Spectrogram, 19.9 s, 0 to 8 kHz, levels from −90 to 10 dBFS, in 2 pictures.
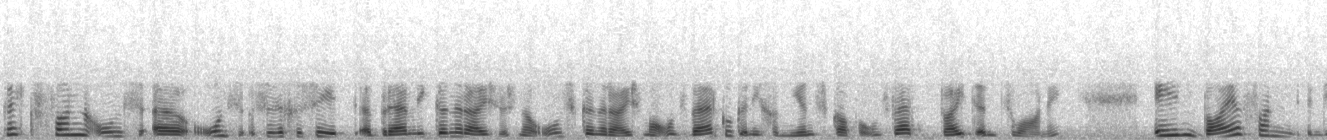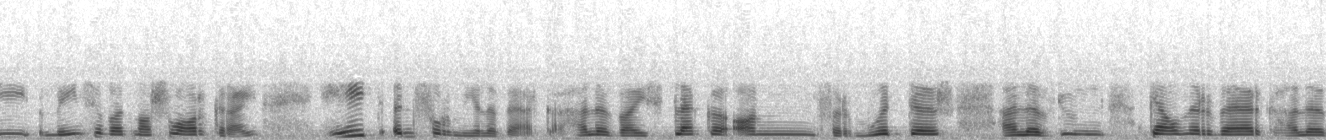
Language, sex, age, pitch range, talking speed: English, female, 50-69, 155-210 Hz, 150 wpm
